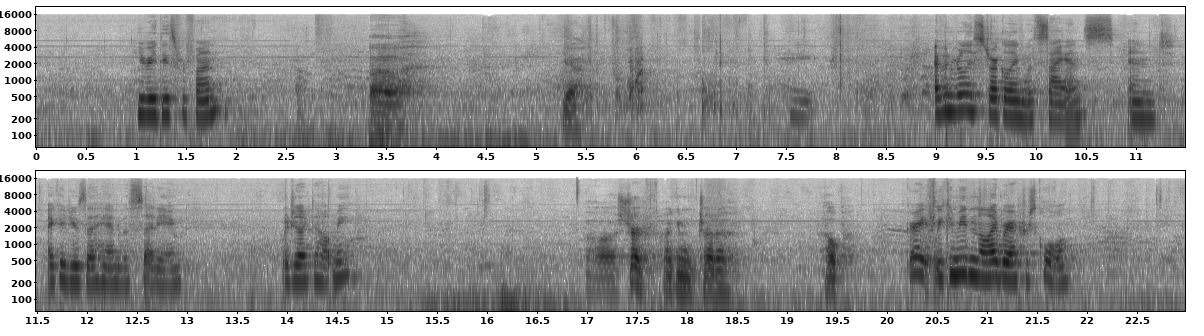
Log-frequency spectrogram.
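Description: A young woman speaks softly and calmly close by.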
